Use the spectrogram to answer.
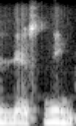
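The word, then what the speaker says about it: listening: लिसनिंग लिनिंग नहीं पढ़ेंगे य पर टी साइलेंट होता है ई से पहले टी है तो साइलेंट हो जाए लिसनिंग पढ़ेंगे लिसनिंग टू द क्रो कवे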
